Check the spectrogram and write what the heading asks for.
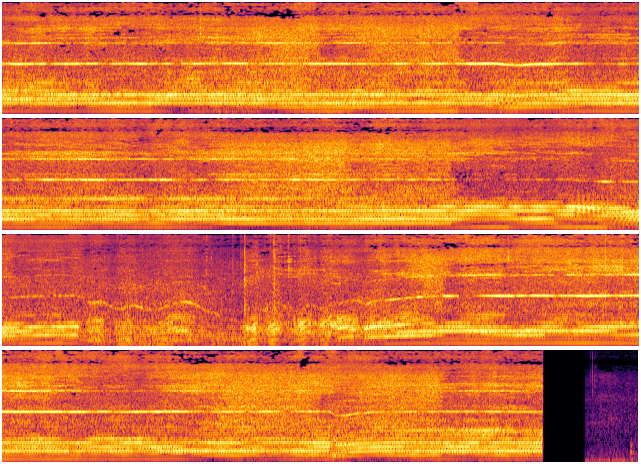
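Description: Leaf blower running steadily at high speed, blowing dirt and litter off bare ground. Its pitch dips briefly about six seconds in and again near the end, and for several seconds in the middle it falls and wavers before climbing back up.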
